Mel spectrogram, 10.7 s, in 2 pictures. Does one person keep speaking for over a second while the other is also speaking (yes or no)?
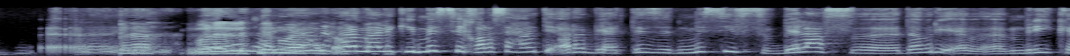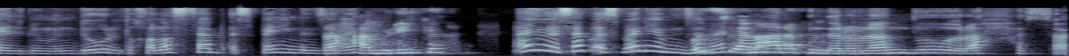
yes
